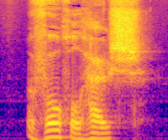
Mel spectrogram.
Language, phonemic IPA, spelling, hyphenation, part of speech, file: Dutch, /ˈvoː.ɣəlˌɦœy̯s/, vogelhuis, vo‧gel‧huis, noun, Nl-vogelhuis.ogg
- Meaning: birdhouse, nest box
